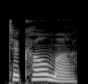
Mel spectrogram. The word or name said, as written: tacoma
